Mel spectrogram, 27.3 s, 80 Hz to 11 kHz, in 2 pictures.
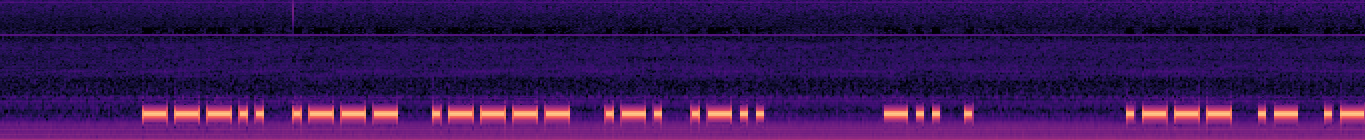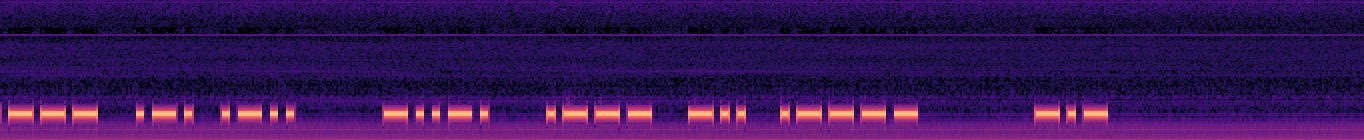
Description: Morse code, heard as a keyed tone, about 15 wpm, spaced as for 12 wpm, 600 Hz. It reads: 8J1RL DE JA1RL/JD1 K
